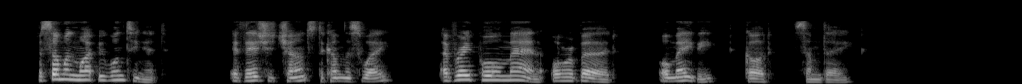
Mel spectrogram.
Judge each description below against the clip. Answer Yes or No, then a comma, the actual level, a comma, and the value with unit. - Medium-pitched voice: Yes, medium, 165 Hz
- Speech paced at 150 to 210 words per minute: Yes, average, 160 wpm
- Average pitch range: No, wide, 6.1 semitones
